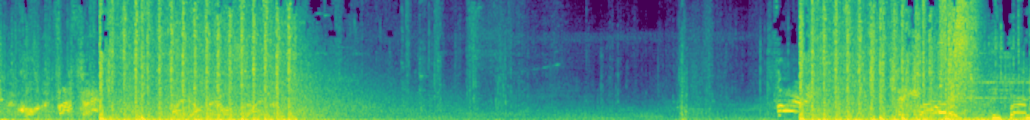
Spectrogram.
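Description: Automatic weapon fire in the Apex Legends Mobile battle royale game, loud sustained bursts for the first few seconds, a quieter lull, then another heavy volley near the end.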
